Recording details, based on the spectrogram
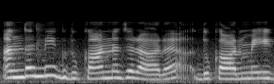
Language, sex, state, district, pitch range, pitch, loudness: Hindi, female, Bihar, Kaimur, 265-315 Hz, 280 Hz, -15 LUFS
